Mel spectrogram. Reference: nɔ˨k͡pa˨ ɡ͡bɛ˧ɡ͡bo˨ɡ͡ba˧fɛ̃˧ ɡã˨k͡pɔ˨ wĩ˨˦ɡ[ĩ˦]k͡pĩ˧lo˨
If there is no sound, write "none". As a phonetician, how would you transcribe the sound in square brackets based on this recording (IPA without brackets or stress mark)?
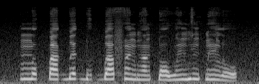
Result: ĩ˦˨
